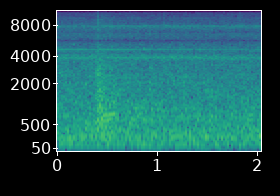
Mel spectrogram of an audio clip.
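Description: Steady noise of running coating machinery and a busy trade-fair hall, with several steady high whines, and a single sharp knock about half a second in as a wooden panel is handled.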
